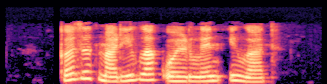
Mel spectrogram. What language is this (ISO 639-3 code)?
chm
